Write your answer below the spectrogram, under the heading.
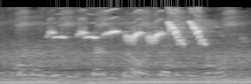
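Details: Double-collared seedeater singing in the wild bush, calling to fight over territory: a run of clear whistled notes rising and falling, ending in quick steep downward slurred strokes, over a low hum.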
